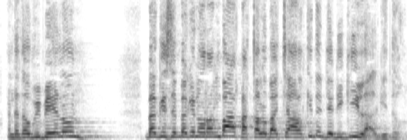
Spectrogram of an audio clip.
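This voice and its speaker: A middle-aged man from Indonesia preaching a lively sermon in a church, teasing the congregation and rising to near-shouts. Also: sits high, fast talker. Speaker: pastor. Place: church hall.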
